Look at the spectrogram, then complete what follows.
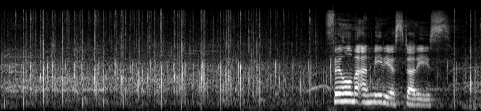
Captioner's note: applause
